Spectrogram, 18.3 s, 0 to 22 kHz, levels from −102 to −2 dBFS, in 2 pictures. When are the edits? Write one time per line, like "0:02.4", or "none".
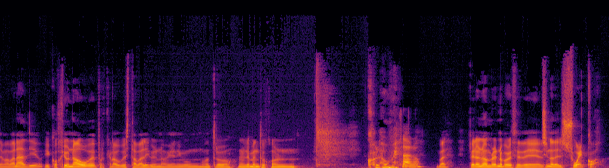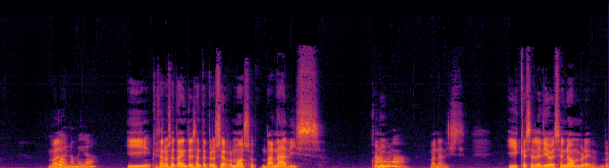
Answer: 0:08.1
0:11.4
0:13.0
